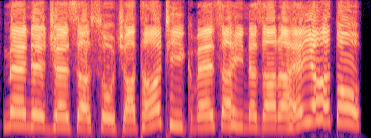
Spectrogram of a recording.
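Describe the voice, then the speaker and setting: A woman's voice: sits high, drawn-out words, clean tone, no room sound, studio quality. A woman voicing a gloating, bloodthirsty witch with a menacing, cackling manner in a cartoon horror story. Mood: gloating, threatening. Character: gloating, bloodthirsty witch who preys on people.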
